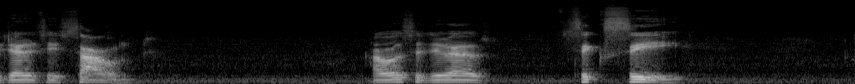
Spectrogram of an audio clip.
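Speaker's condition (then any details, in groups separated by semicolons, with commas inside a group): Parkinsonism; hypersalivation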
